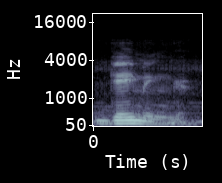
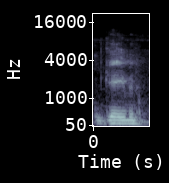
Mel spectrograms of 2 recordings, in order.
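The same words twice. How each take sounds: First: It is said in posh, carefully enunciated English. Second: It is said casually in his normal accent.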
